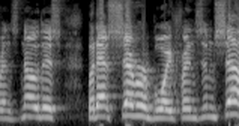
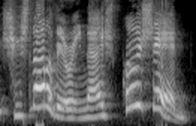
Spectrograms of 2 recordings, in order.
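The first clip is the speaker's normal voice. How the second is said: mock polite; 5 semitones higher than usual. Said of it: "I could be politically correct".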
